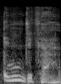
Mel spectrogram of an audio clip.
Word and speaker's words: Indica: promise i'll play um did you say it um idika or ins so indica that's how you say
